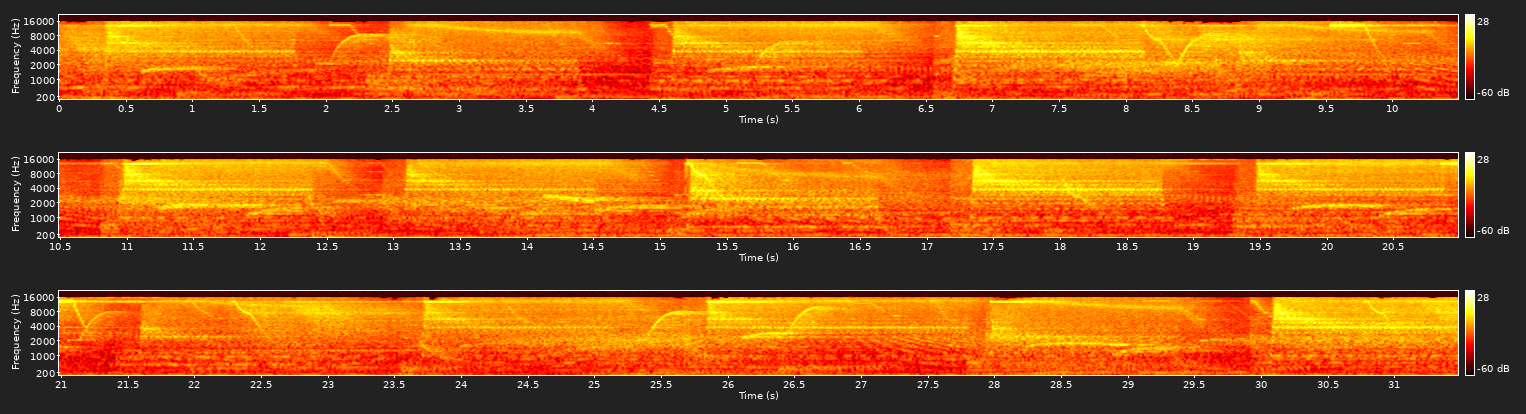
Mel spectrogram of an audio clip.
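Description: Experimental electronic synthesizer music: several drone and noise tracks layered at once, with repeated swooping tones and a pulsing low end, broken by brief gaps every couple of seconds.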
